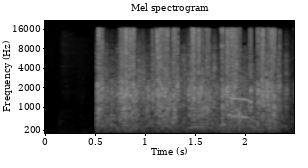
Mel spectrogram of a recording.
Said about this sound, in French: Des applaudissements et des remerciements. Derrière les banderoles, en tête de cortège, Vincent Jeanbrun mène la marche.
